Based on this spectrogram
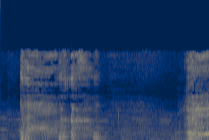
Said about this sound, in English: I gotta do a death cough before I do this. Yeah, COVID.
